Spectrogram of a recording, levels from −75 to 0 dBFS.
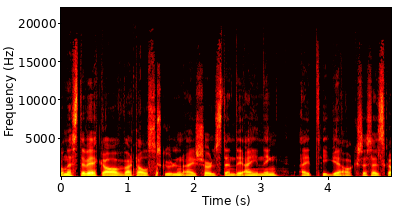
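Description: At 1.40 to 1.44 s, between "neste veke av vert" and "ei sjølvstendig eining", and again at 3.85 to 3.93 s, damaged data in the compressed stream makes the decoder lose sync, heard as a brief glitch. Each appears as a jagged discontinuity in the waveform.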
